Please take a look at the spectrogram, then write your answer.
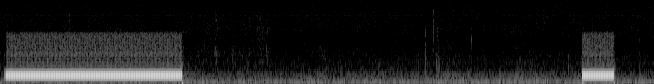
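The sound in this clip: A telephone dial tone sounds while a call is being placed: a loud, steady single-pitched tone holds for about two seconds, gives way to near silence, then returns as a short burst.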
